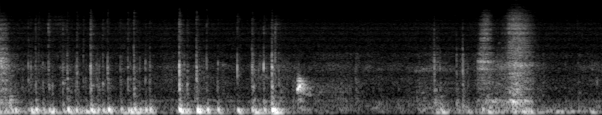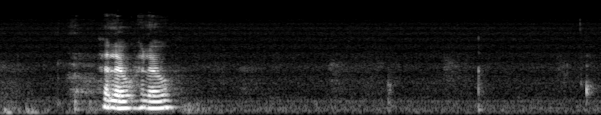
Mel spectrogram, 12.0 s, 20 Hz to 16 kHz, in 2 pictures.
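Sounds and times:
typing on a computer keyboard: 0.1s - 2.9s
speech: 7.0s - 7.8s.

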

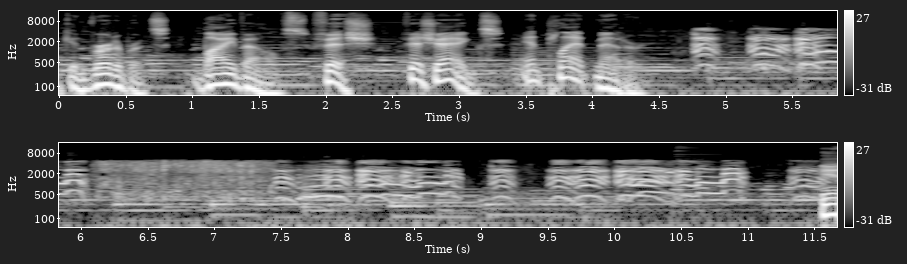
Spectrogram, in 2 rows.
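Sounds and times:
speech: 0.1s - 4.5s
Long-tailed ducks Clangula hyemalis honking in a noisy chorus: 4.5s - 11.6s.

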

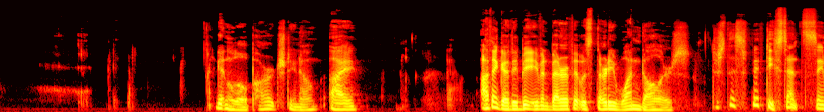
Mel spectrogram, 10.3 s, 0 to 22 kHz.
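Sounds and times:
slurping sip of hot coffee: 0.5s - 1.8s
soft gulping swallows: 0.5s - 2.7s, 4.8s - 6.0s
speech: 2.6s - 4.6s, 6.0s - 10.2s.

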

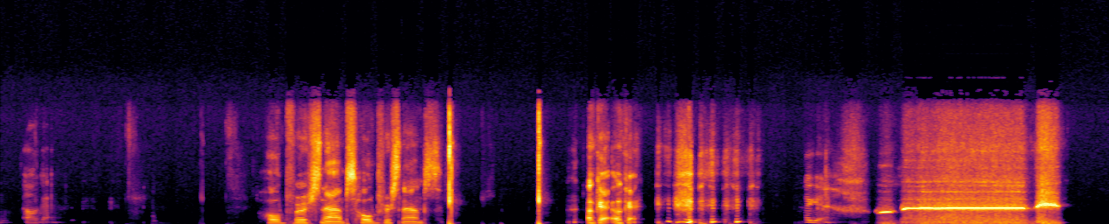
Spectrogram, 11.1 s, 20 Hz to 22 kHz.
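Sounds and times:
speech: 0.2s - 0.7s, 2.6s - 4.5s, 5.8s - 7.4s, 8.1s - 10.6s
laughter: 6.5s - 7.6s
breathy failed attempt at whistling: 8.6s - 10.8s.

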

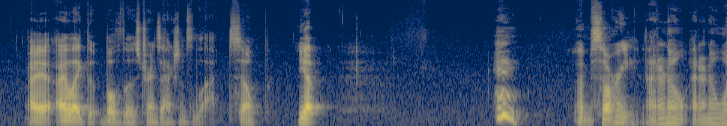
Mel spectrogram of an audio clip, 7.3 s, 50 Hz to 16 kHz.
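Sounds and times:
speech: 0.3s - 3.3s, 5.8s - 7.2s
person yawning: 5.0s - 5.3s.

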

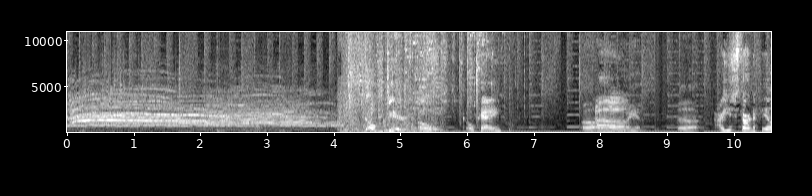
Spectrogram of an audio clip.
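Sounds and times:
crowd of children on a roller coaster shrieking and shouting: 0.0s - 5.4s
speech: 4.2s - 6.6s, 7.7s - 10.5s.

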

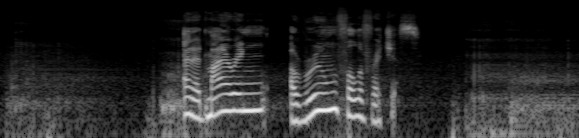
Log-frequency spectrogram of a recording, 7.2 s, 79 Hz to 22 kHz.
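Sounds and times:
winged creature with a human face purring: 0.0s - 3.6s, 5.8s - 7.2s
speech: 2.3s - 5.3s.

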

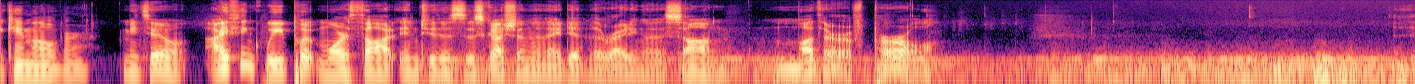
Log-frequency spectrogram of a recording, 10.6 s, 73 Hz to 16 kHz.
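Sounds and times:
speech: 0.0s - 7.1s
faint rain-like hiss: 0.2s - 10.6s
long continuous low rumble of thunder: 2.9s - 10.6s.

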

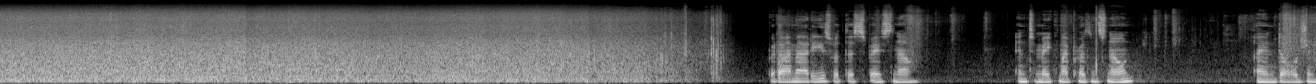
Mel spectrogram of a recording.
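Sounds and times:
roaring river water crashing: 0.0s - 7.4s
speech: 7.8s - 9.3s, 10.2s - 11.6s, 12.6s - 13.1s.

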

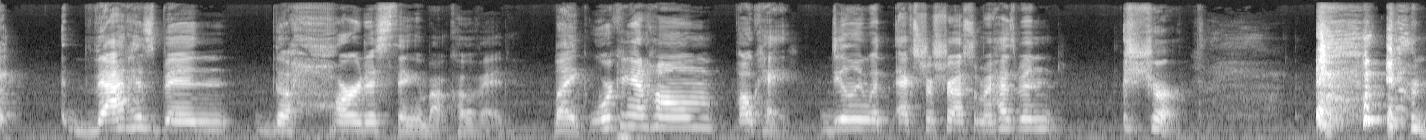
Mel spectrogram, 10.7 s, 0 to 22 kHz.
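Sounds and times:
speech: 0.7s - 9.0s, 9.8s - 10.6s
person coughing: 9.9s - 10.6s.

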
